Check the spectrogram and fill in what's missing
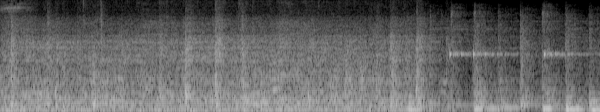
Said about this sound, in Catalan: Com eh, va sortir aquesta iniciativa eh, d'inventar de, de nou el tren, un tren sobre aquesta línia?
